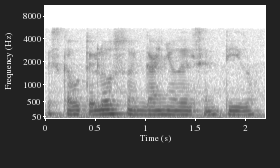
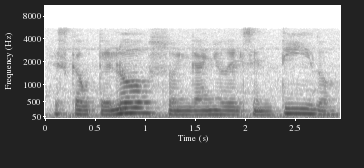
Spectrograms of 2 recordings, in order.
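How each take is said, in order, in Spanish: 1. La línea se lee con naturalidad, sin acentos exagerados. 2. La línea se lee con acentos muy exagerados. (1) "de una manera clara"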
